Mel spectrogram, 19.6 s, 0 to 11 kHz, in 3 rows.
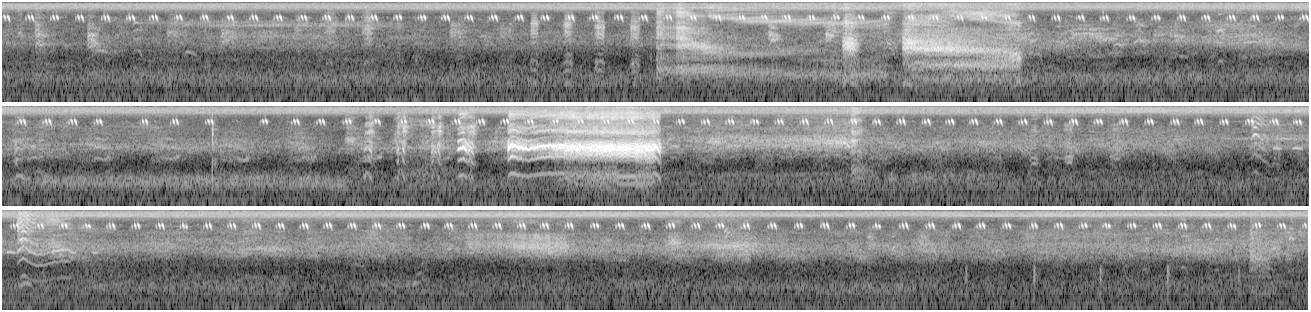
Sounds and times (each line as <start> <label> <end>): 0.0 a cricket ticks away the seconds 19.6
2.5 flight calls and calls from bonin petrels 12.0
3.0 calls from white terns 5.5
